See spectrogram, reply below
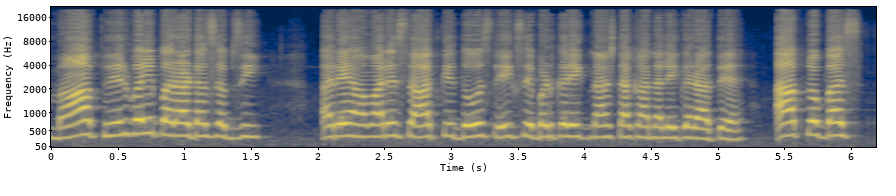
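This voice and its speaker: Woman as high loud teenage son, entitled, complaining, impatient, storybook character. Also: steady tone, moderate pace. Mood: impatient complaint.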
